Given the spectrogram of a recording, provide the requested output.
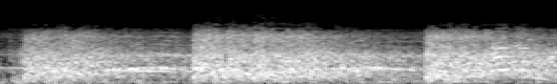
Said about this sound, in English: Indians! Here they come! Open fire on them!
